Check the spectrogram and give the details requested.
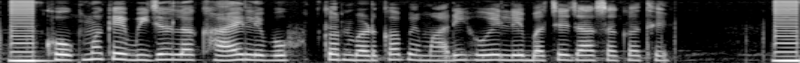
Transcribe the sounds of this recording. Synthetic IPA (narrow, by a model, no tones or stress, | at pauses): kʰoːkmãkebiːd͡ʒələkʰaːelebəɦʊt̪kənbɐɽ̤kabeːmaːɾiɦoːelebɐt͡ʃed͡ʒaːsəkət̪ɦeː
